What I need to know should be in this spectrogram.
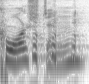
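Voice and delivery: "Question" pronounced "kworsh-ton"; Southern man's pronunciation. Retold or imitated. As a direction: imitate him saying "Question" as "kworsh-ton". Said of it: "but he always said".

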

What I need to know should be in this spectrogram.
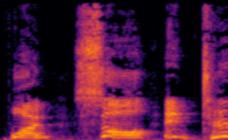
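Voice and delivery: drawn-out, high swoon over the line; swooning echo. Real, not acted. Friend swooning over the romantic quote, high and slow. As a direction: melt as you repeat it.

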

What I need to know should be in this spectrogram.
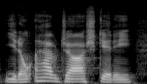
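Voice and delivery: normal talking voice

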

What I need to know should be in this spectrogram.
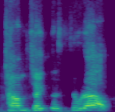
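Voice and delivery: high, loud re-enacted yell; retold yell. Wrestler reliving his shout before leaving the back room, yelling. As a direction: yell it out high, as if psyching yourself up. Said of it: "I guess I yelled".

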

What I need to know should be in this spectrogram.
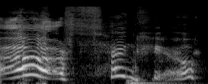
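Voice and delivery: high, thin grandma voice; old lady voice. Retold or imitated. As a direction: play a sweet old grandma.

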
